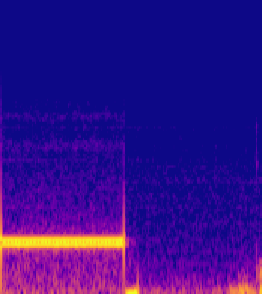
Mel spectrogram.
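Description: A steady telephone dial tone holds a single pitch for just over a second, then cuts off abruptly, leaving a quiet line with faint background hiss and a small click near the end.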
